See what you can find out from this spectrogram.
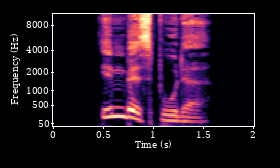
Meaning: snack stand, food booth
- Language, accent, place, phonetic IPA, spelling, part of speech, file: German, Germany, Berlin, [ˈɪmbɪsˌbuːdə], Imbissbude, noun, De-Imbissbude.ogg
